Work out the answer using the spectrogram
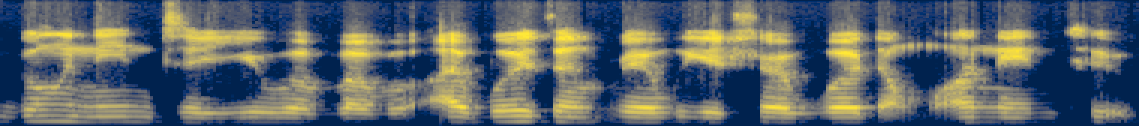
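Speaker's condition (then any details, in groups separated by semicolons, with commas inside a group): Cerebral palsy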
